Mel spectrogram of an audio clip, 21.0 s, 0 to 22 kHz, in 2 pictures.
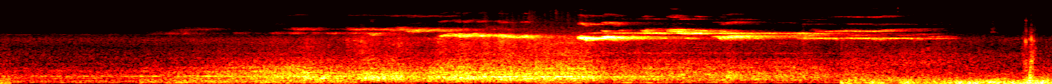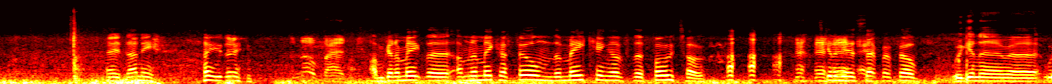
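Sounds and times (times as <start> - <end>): train rumble: 0.0 - 17.1
train wheels squealing on rails: 1.4 - 9.7.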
